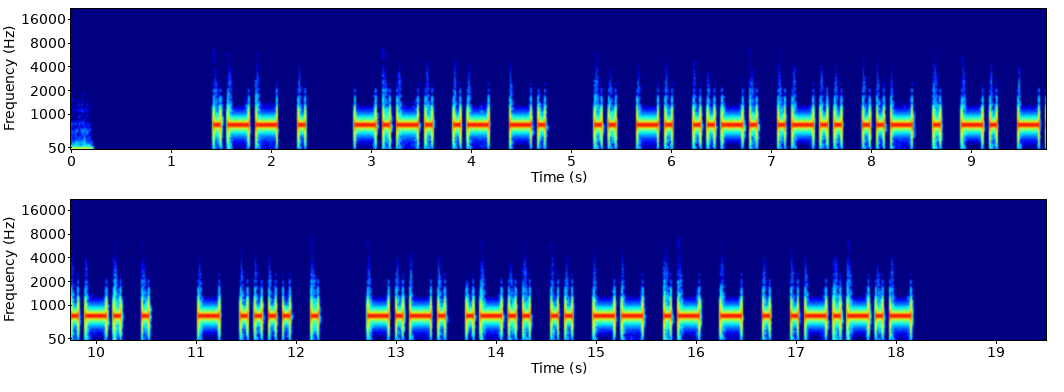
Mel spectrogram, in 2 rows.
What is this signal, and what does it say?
Morse code, heard as a keyed tone, about 17 wpm, 700 Hz. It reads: WE CAN INFLUENCE THE CLIMATE.
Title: Sentences from Top 1600 Words 17wpm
